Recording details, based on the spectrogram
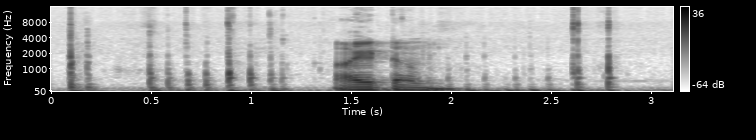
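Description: Typing on a computer keyboard while writing HTML code, a run of quick, crisp key clicks in irregular bursts, close and clear, with someone speaking briefly in the middle.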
